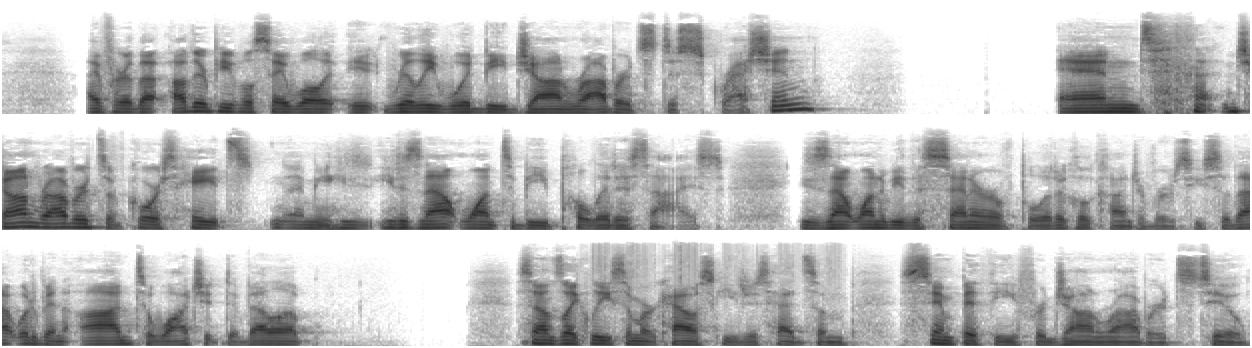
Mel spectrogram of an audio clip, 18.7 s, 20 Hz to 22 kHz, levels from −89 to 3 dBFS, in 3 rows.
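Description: From 15.37 to 17.08 s the speech carries a buzz at 188 Hz, which points to a filter restarted on every block, likely 256 samples long. The filter drops its state at each boundary and starts from silence, so every block opens with a small click. These form a steady tick train that rises and falls with the speech level.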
